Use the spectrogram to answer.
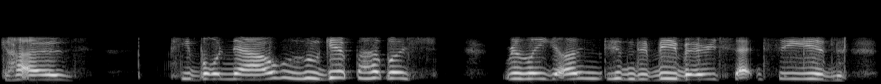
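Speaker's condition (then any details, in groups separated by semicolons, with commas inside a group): Cerebral palsy; mild; joins by phone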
